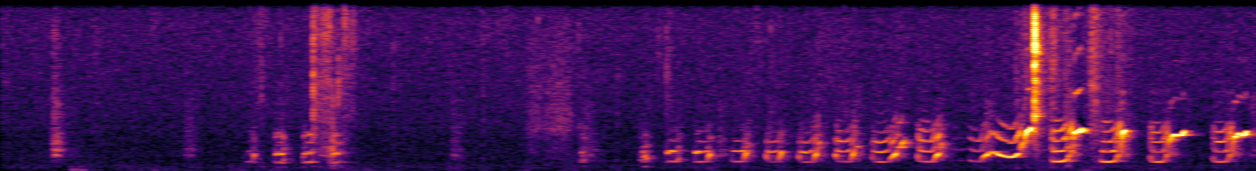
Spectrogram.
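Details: Batosh, a pet guinea pig, whistling: after a few scattered squeaks comes a fast run of short, harmonic whistles, about three per second, rising into louder, upswept squeals near the end. The room is otherwise quiet.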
